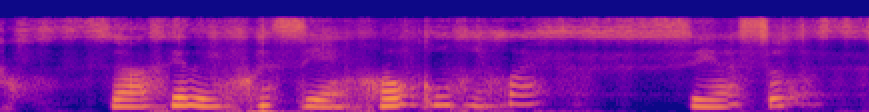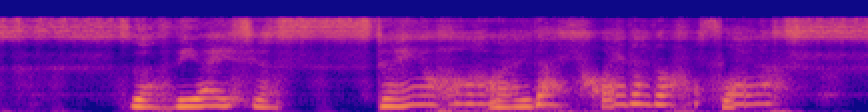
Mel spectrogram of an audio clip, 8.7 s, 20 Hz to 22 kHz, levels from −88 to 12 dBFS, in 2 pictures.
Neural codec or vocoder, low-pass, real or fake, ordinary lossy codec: codec, 16 kHz in and 24 kHz out, 0.4 kbps, LongCat-Audio-Codec, four codebook decoder; 10.8 kHz; fake; none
